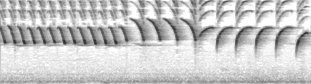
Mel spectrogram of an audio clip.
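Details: Canary singing to get other canaries to join in: a fast chattering trill that slows into loud, separate swooping whistled notes about four per second.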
